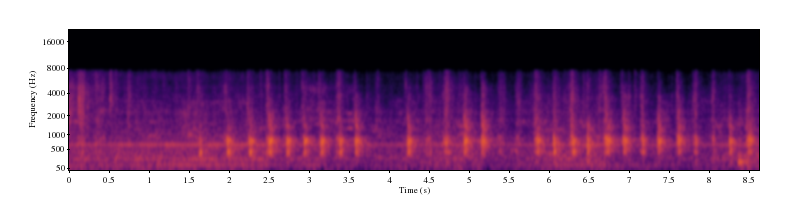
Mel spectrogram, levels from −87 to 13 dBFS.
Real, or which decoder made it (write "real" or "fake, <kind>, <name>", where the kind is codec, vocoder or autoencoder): fake, autoencoder, DAC-VAE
